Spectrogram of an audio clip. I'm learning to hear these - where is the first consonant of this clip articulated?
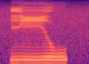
palate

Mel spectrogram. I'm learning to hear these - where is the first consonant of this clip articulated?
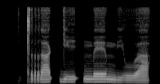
tongue tip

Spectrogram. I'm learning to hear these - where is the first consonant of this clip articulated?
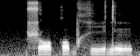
retroflex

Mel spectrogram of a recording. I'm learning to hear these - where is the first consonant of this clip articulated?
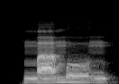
lips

